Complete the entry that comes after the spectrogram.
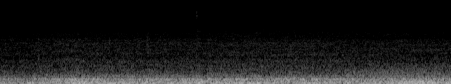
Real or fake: real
